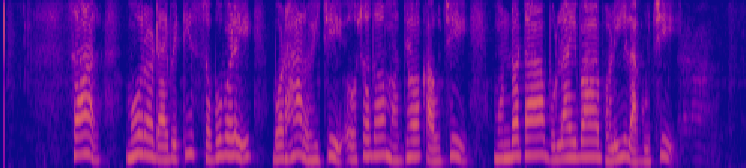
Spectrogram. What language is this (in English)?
Odia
